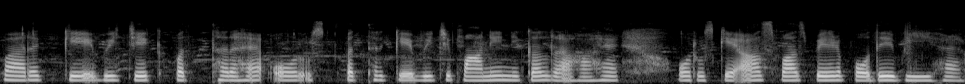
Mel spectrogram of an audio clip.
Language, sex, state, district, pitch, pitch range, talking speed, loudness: Hindi, male, Chandigarh, Chandigarh, 195 Hz, 190-195 Hz, 135 wpm, -18 LUFS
